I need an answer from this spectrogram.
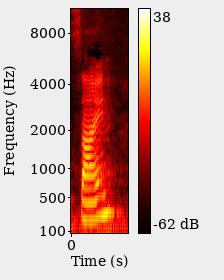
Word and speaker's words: sine: common trig ratios are sine that's how you pronounce it sine cosine and tangent so the abbreviation for sine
